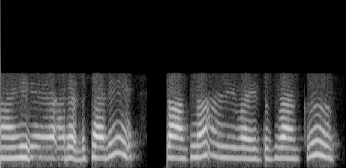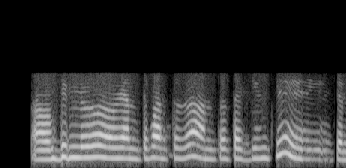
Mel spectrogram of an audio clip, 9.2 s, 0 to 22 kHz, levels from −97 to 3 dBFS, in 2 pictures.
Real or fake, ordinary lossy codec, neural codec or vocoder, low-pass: real; none; none; 3.6 kHz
